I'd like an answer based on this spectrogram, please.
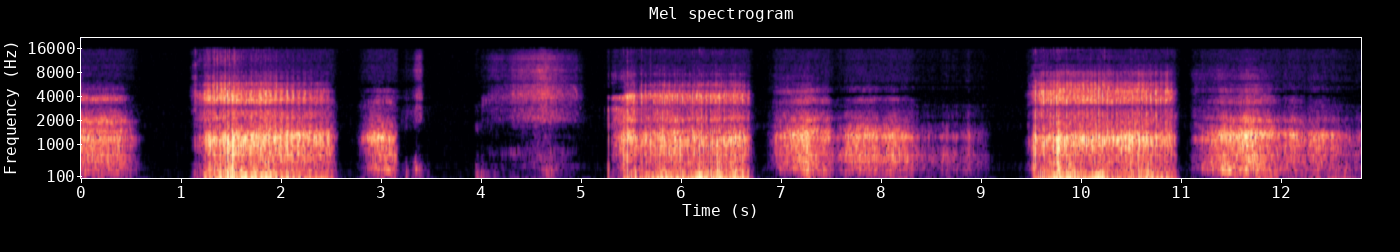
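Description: Loud, harsh snoring in repeated bursts with short silent gaps, some snorts and noisy exhalations; typical heavy snoring.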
